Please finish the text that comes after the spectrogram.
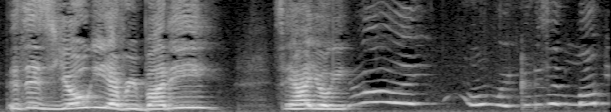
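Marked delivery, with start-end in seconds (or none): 2.6-4.6 tiny, very high, soft squeak; puppy voice. Pretend. Reader voicing the puppy saying hi, high squeaky voice. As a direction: squeak adoringly like a little pup.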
